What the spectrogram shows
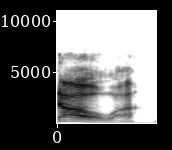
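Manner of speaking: booming, amplified voice, stretched long. Answering the masters through a door: magically boomed voice. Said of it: "I thaumaturgy my voice saying".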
